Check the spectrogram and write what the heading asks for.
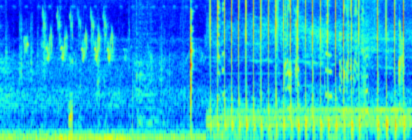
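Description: A hammer tapping rapidly on a metal ground stake, about seven quick strikes a second starting about halfway through, with the metal ringing on at a steady pitch under the strikes.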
